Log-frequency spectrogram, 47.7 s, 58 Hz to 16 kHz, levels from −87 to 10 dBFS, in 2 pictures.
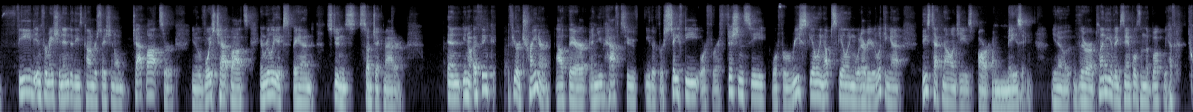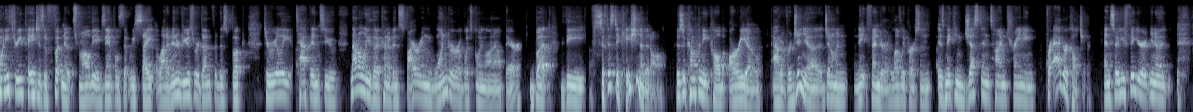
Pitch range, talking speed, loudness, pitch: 105-130 Hz, 170 wpm, -18 LUFS, 115 Hz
